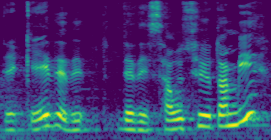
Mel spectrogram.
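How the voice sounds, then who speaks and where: A woman's voice: medium pitch, lively intonation, moderate pace, darkish tone, natural voice. A woman playing a worried, urgent neighbour in a radio drama. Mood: shocked, urgent.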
